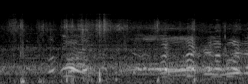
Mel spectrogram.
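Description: Football players shouting to each other on the pitch during a goalmouth scramble, several voices overlapping, with a few short sharp knocks in the first second.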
